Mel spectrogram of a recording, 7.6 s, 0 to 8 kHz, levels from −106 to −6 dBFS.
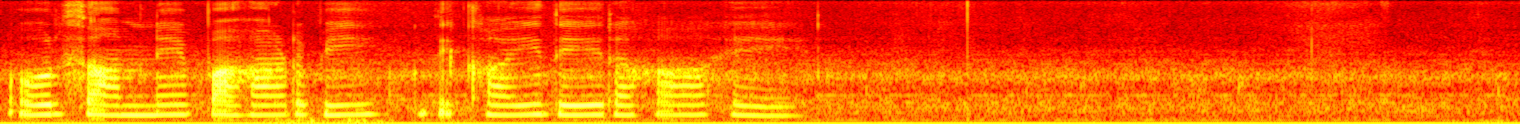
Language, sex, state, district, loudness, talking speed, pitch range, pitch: Hindi, female, Rajasthan, Jaipur, -22 LUFS, 65 wpm, 230-240 Hz, 235 Hz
